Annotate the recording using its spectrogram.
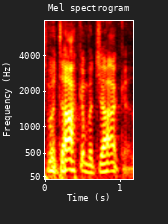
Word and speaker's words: Madoka Magica: Yeah, because like I bought the trial deck and I was like, it's Madoka Magica.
